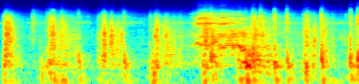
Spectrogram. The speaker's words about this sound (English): Wait a minute. Listen. The horses, there's somebody out there.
